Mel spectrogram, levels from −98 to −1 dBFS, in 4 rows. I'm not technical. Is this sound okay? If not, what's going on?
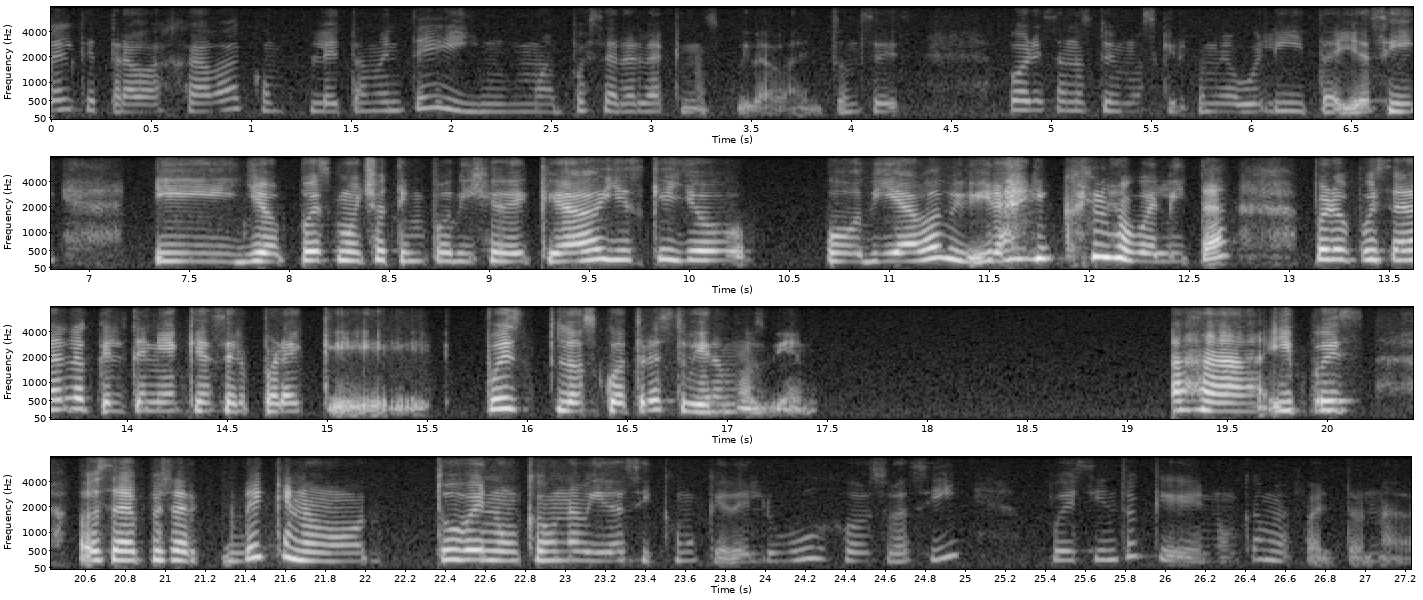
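Yes, nothing is wrong with the system: the background noise is just the room, the level shifts around 6 s and 23 s are the talker moving relative to the microphone, and the muffled top end is the normal 8 kHz limit of a G.722 call link.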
